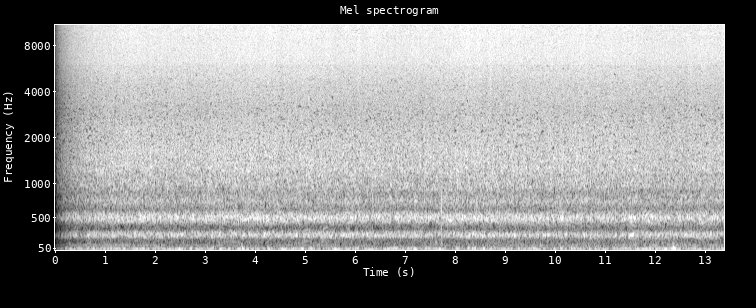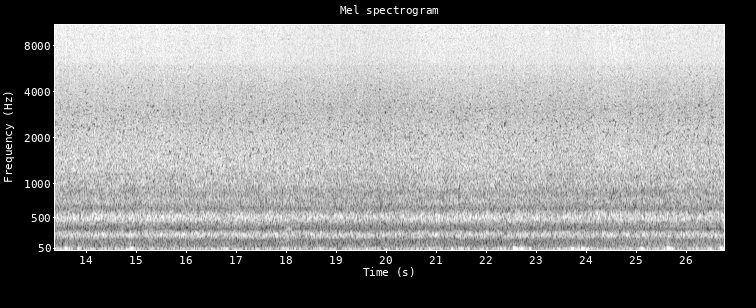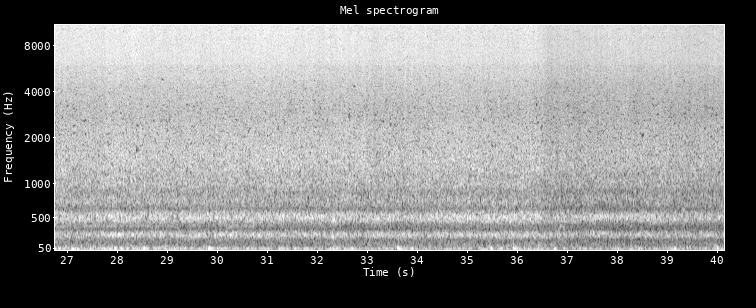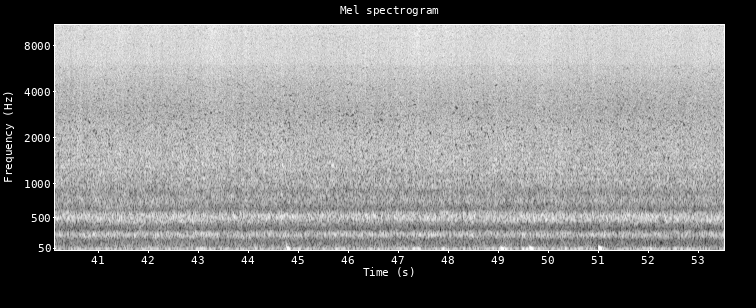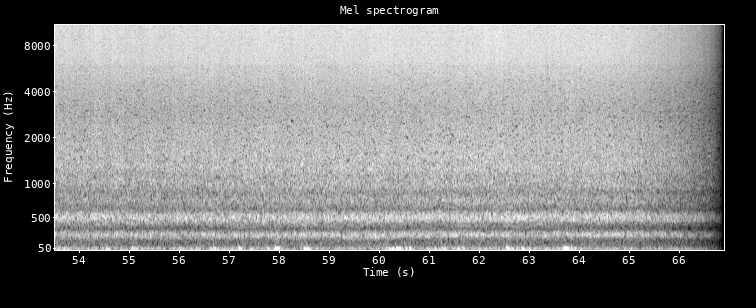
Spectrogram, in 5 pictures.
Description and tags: The sweet sound of Australian blowflies in mass!
blowfly, buzz, buzzing, flies, insect, swarm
